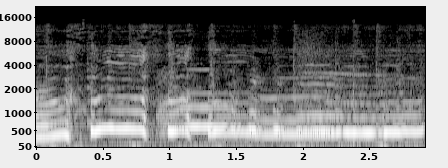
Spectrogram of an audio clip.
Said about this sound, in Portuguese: Cachorro tá latindo que disparou o coração dele, né?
